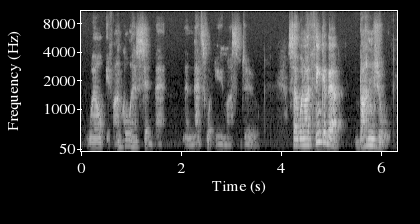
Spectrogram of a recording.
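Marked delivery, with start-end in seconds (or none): 0.2-3.6 calm, very quiet, just above a whisper. Quoting the speaker's elderly mother answering them: retelling a quite calm reply. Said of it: "said quite calmly".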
